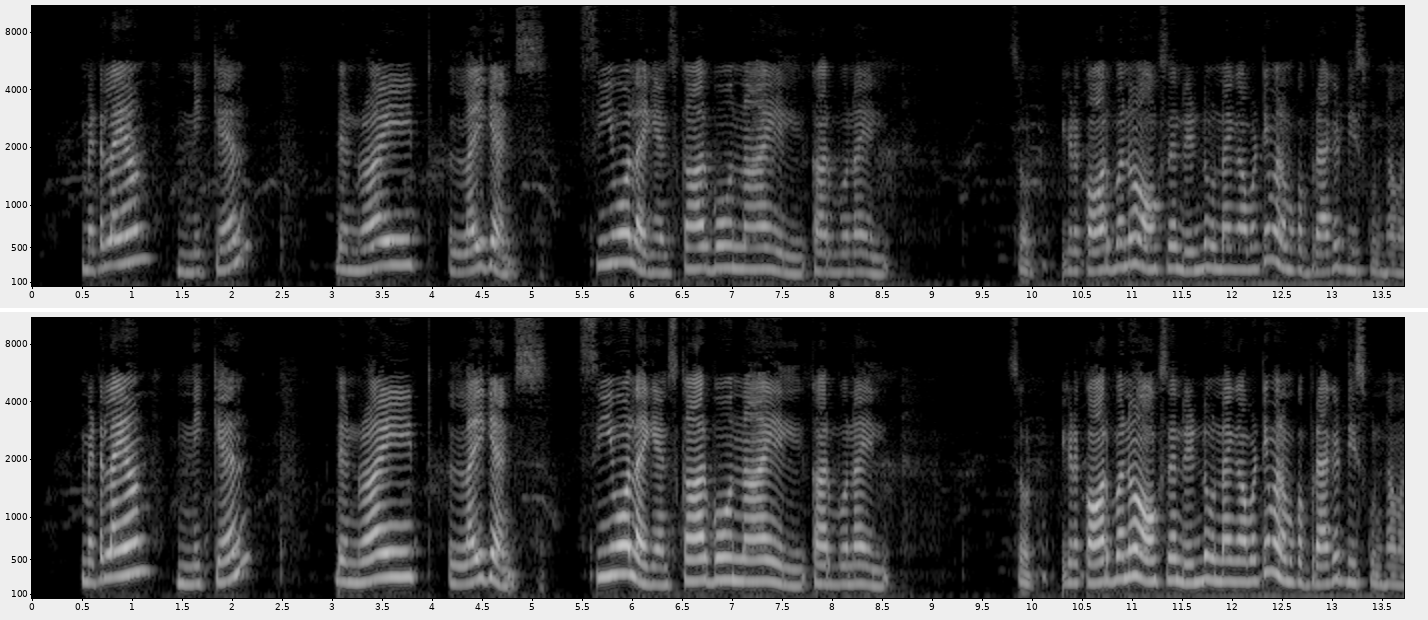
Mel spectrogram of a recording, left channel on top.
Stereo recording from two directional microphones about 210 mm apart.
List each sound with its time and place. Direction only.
0.4 s speech: 35° right (ahead or behind)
